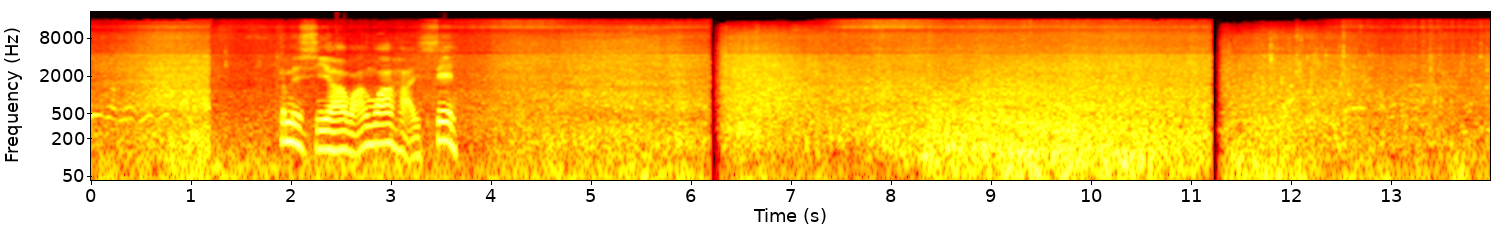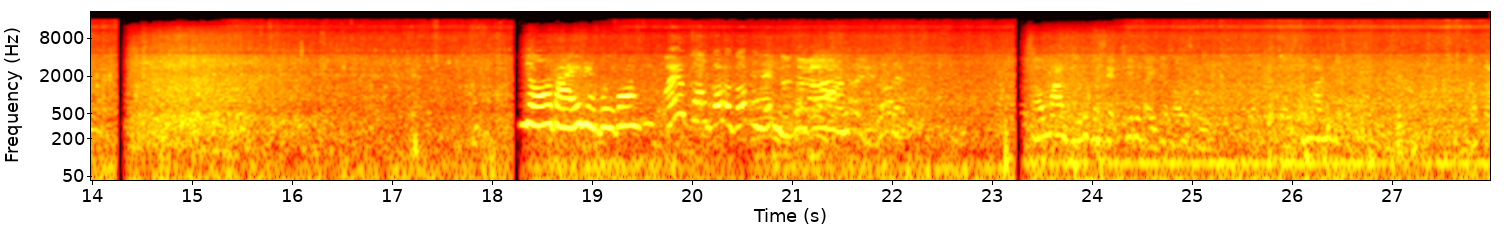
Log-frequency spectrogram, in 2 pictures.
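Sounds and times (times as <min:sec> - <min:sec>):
wind buffeting microphone: 0:00.0 - 0:18.2
surf washing onto shore: 0:02.8 - 0:18.2, 0:19.6 - 0:27.9.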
